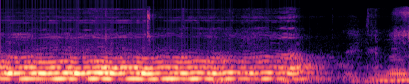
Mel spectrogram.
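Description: A woman singing Balinese geguritan into a microphone, holding one long note at a steady pitch. The note fades out about a second and a half in.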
